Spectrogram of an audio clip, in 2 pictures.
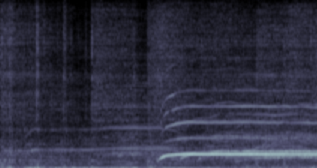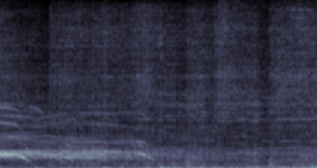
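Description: Live rock band playing loud, with heavy drums and bass. From about two to six seconds in, audience members close by let out long high whoops that rise, hold and fall.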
